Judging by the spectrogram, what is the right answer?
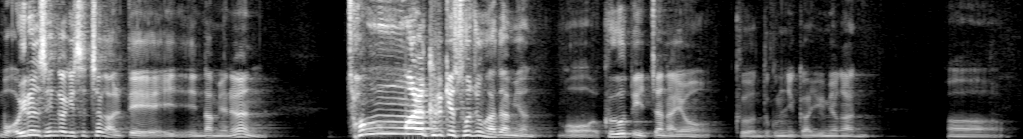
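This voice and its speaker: A man's voice: lowish voice, big pitch swings, unhurried, vocal fry. A male pastor preaching a sermon emphatically, often asking the congregation questions.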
